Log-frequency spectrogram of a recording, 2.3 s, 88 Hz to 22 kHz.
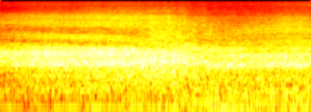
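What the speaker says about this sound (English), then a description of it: "Wait for this car to go past." A car passes close by on a road beside a WW2 pillbox in the UK, a steady broadband engine and tyre roar that holds loud and even throughout with no talking.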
